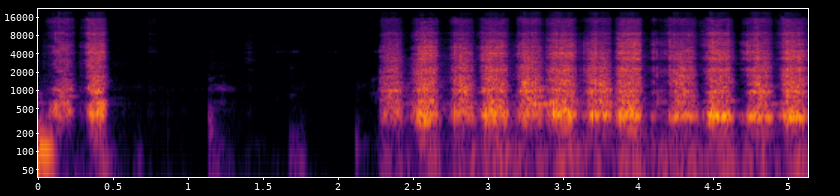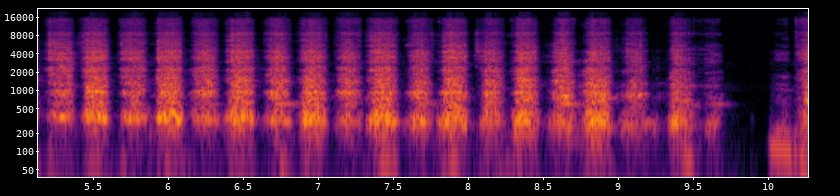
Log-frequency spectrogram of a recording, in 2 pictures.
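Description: A hand saw cutting through a length of wood, starting after a short pause and then running as a fast, regular series of rasping back-and-forth strokes, loud and close.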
